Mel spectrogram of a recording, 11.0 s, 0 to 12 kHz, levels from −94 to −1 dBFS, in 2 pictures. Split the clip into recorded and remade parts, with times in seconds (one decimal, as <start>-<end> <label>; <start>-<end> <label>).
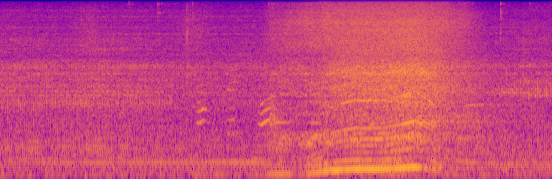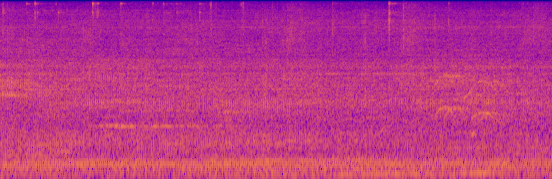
0.0-2.7 recorded; 2.7-3.3 remade; 3.3-11.0 recorded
